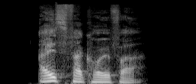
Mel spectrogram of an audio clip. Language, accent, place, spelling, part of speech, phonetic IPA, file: German, Germany, Berlin, Eisverkäufer, noun, [ˈaɪ̯sfɛɐ̯ˌkɔɪ̯fɐ], De-Eisverkäufer.ogg
- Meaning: ice cream vendor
